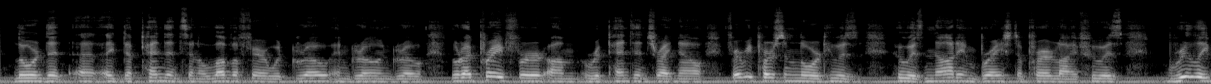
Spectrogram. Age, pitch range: 40-59, 130-150 Hz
